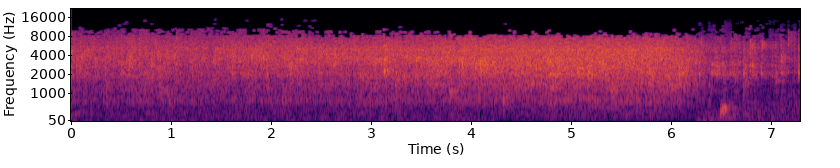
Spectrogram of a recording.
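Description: Food sizzles and crackles loudly in hot oil.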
